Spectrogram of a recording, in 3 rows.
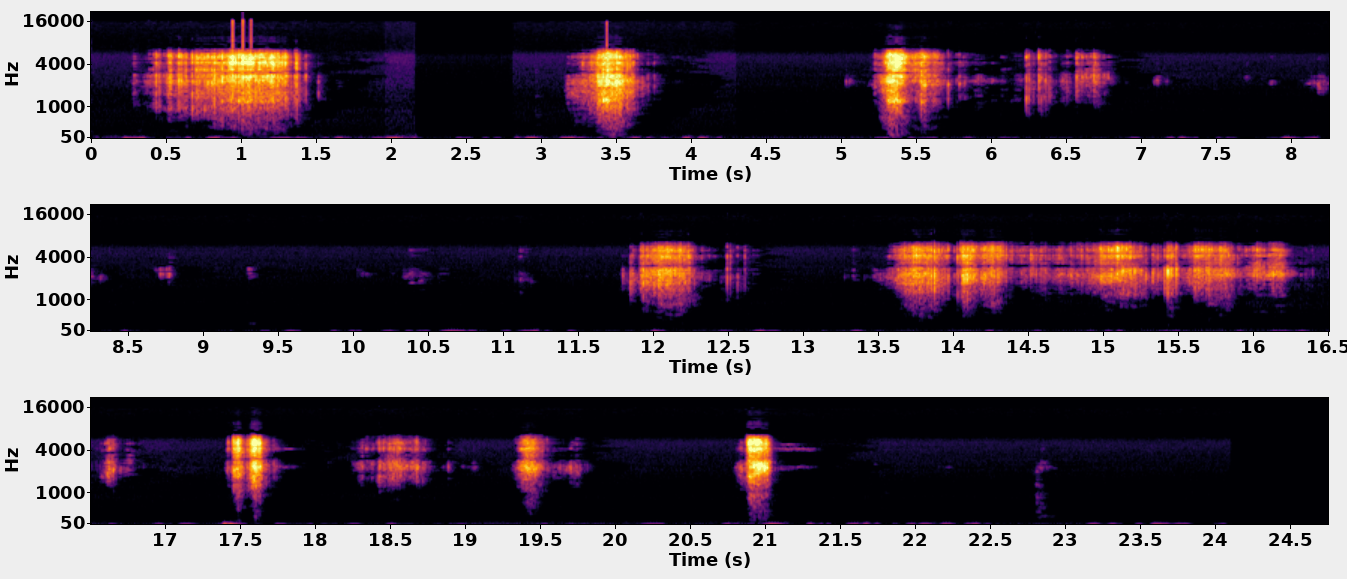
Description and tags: Shook some vitamins and recorded it. Due to my crap microphone I boosted the bass and the 10kHz, and also removed the hum.
Enjoy :)
bottle, foley, pills, shake, tablets, vitamins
